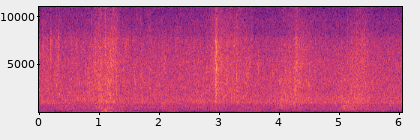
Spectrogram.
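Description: Water trickles steadily in an echoing cave.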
